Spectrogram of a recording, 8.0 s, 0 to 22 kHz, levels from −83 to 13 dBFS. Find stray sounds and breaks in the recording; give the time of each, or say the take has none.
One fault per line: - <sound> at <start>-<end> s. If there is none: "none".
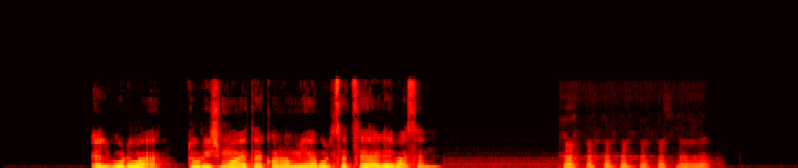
- laugh at 5.6-7.1 s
